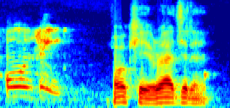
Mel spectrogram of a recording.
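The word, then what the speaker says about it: José: Anything in Spanish that have a J, it's pronounced as H. So the guy name is Jose.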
